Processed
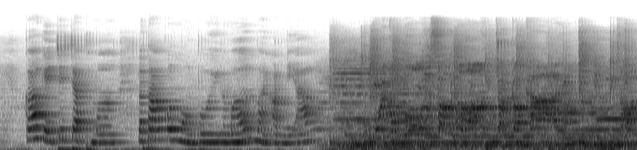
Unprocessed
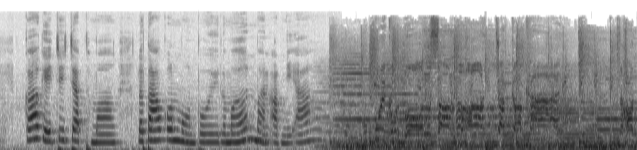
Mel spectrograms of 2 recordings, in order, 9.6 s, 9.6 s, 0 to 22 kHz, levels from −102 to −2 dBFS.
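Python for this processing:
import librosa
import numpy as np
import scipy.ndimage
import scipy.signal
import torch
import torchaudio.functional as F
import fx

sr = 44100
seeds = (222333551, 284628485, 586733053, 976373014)

y = scipy.signal.sosfilt(scipy.signal.butter(2, 3300.0, 'lowpass', fs=sr, output='sos'), x)
y = y + 0.66 * np.pad(y, (int(5.2 * sr / 1000.0), 0))[:len(y)]
y = fx.room_flutter(y, sr, wall_m=8.4, rt60_s=0.67)
y = y * 10.0 ** (3.0 / 20.0)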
